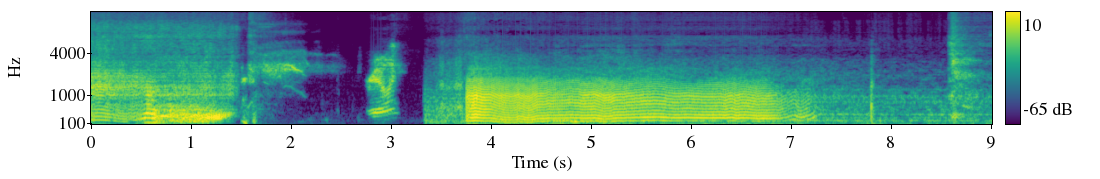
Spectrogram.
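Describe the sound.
A long, loud, buzzy fart stretches for several seconds with a wavering, rumbling pitch, preceded by a few quick bursts of voices and a short spoken exclamation.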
